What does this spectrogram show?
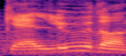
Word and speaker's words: Gerudo: And these sand guys, for those of you guys who have seen the Ocarina of Time playthrough, these are the Geld Men, pronounced in Japanese as the Geludo Men.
